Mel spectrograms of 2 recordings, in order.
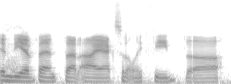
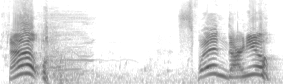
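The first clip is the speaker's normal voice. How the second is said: high, loud shout at the game; frustrated yell; 11 semitones higher, 10 dB louder, much slower than usual. Real, not acted. Player yelling at a drowning character to swim, high frustrated shout. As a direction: yell it in exasperation, pitched way up.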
